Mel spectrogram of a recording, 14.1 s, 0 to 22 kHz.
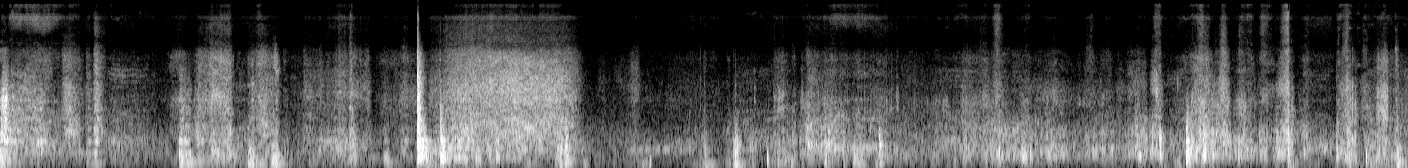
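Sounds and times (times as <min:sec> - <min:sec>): plywood thumps and clunks: 0:01.8 - 0:04.6
board scraping as it slides: 0:01.8 - 0:06.0.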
